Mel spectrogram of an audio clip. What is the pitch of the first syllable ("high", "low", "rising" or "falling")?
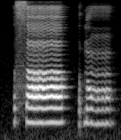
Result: high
